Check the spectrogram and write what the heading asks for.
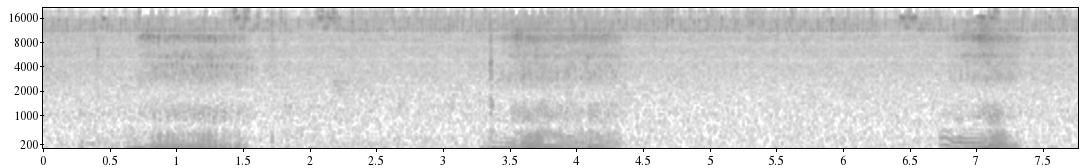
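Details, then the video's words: Cat snoring while asleep: three slow, low, rumbling breaths spaced about three seconds apart. Each one swells and fades with a buzzy, harmonic texture. A quiet background lies between them. "Snoring cat"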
